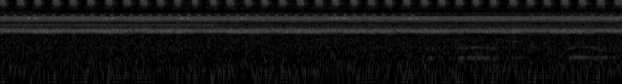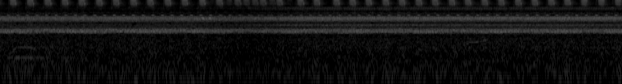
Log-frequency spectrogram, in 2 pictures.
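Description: Faint night insect chorus: crickets chirring steadily, with a fast, even pulsing high trill over them. A few faint low calls sound midway.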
